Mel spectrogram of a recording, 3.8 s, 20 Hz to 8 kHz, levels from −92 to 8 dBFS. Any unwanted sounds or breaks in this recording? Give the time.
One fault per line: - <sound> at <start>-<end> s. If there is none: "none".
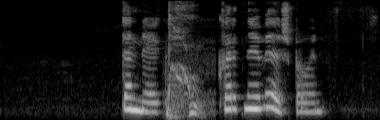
- cough at 1.6-2.1 s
